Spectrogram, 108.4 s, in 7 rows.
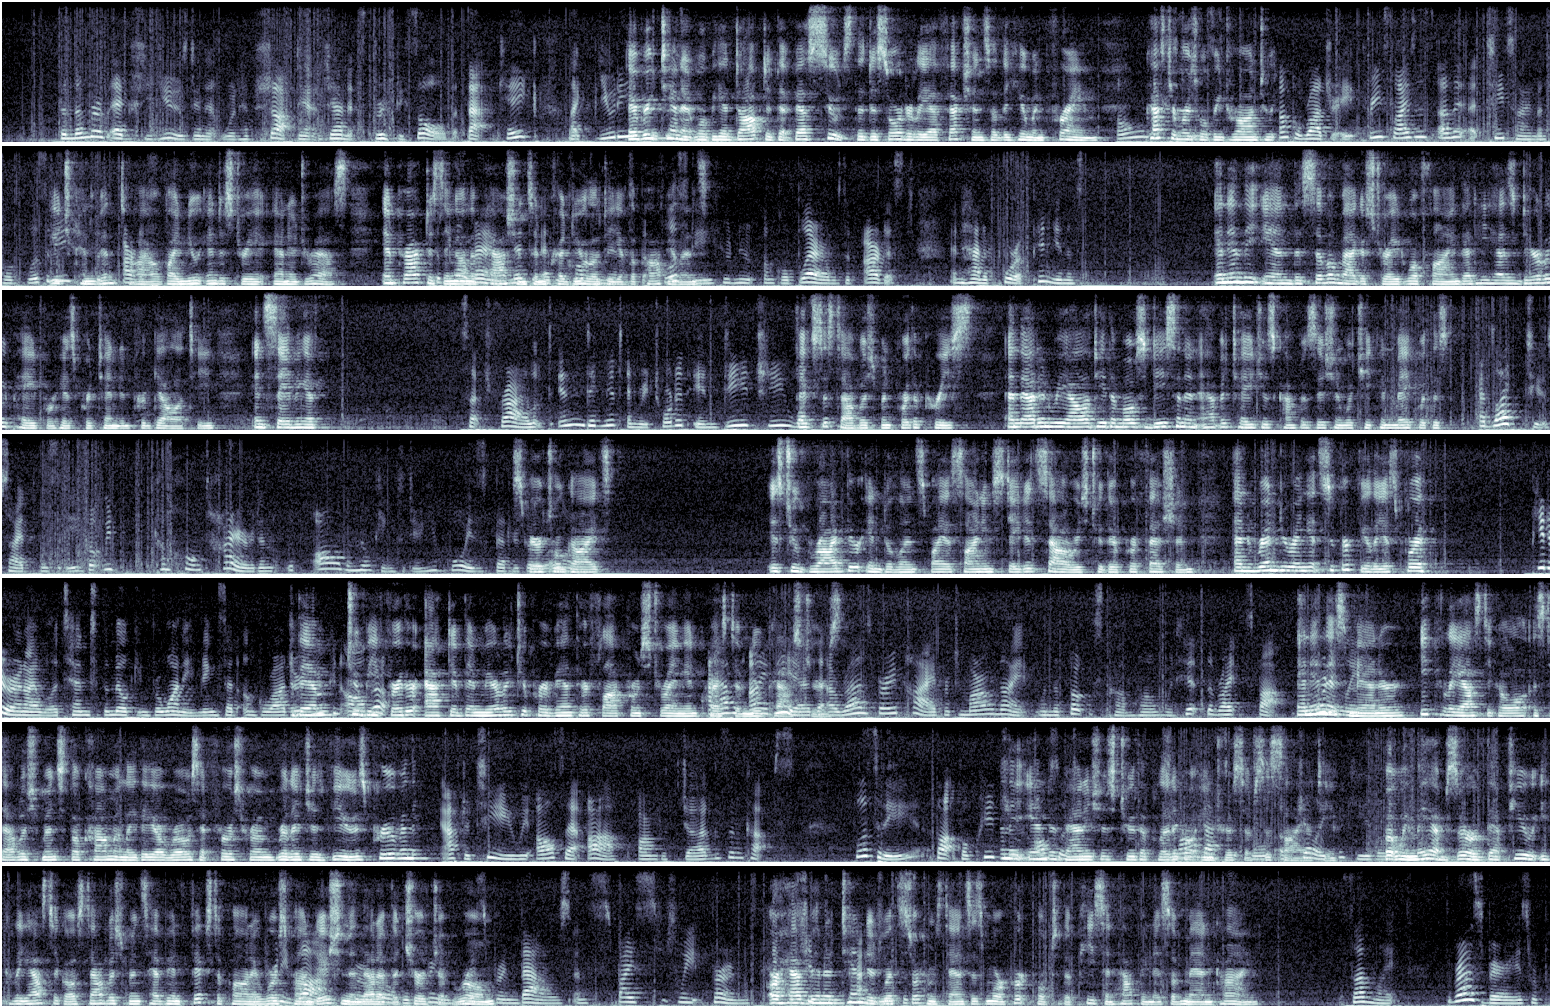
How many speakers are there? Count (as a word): two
